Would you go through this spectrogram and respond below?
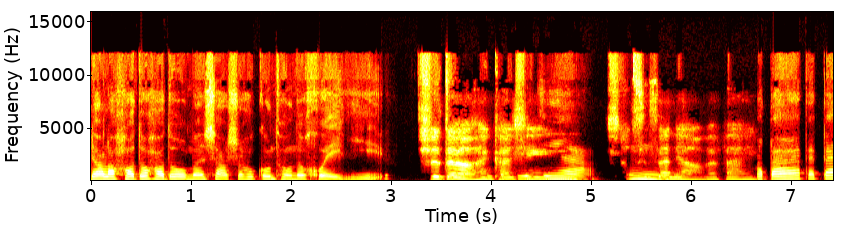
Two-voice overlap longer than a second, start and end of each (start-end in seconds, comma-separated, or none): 4.1-5.8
